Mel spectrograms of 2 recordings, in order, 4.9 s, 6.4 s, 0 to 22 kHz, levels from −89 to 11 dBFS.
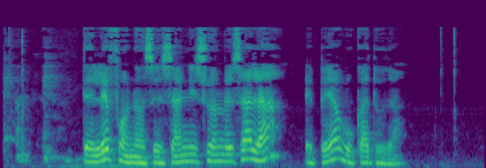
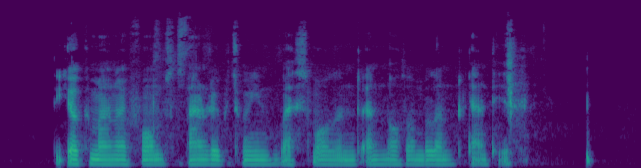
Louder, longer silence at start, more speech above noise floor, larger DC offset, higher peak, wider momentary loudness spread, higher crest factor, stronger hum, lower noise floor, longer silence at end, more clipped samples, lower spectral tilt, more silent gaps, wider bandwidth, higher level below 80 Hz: first, -17 LUFS vs -35 LUFS; second, 0.05 s vs 0.55 s; second, 31 dB vs 50 dB; neither; first, -2 dBFS vs -12 dBFS; first, 20 LU vs 12 LU; second, 16 dB vs 24 dB; neither; second, -48 dBFS vs -84 dBFS; first, 0.8 s vs 0.5 s; neither; about the same, -4.5 dB/octave vs -5.5 dB/octave; neither; second, 11.5 kHz vs 14.5 kHz; first, -44 dBFS vs -76 dBFS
